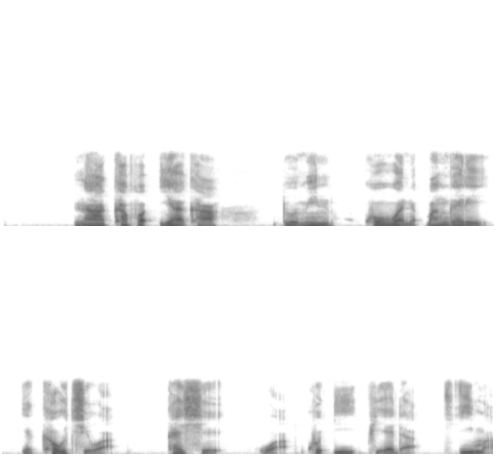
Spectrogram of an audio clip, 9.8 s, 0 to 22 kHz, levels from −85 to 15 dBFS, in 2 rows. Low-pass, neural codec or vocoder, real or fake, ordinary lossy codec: 7.2 kHz; none; real; none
